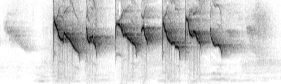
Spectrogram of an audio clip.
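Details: Buxtoni white-eye in strong breeding condition, jumping nimbly: a loud rapid run of five piercing high notes, each sliding sharply downward, delivered in under two seconds.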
